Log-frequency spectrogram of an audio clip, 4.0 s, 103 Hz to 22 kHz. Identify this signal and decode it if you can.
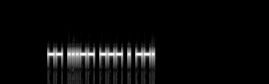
Morse code, heard as a keyed tone, about 37 wpm, 700 Hz. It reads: M3OEG
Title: DXCC-100 Call Signs - 5 Characters - 40wpm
